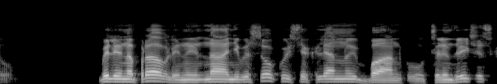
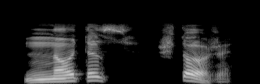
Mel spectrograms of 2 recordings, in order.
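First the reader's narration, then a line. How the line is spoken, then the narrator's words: Loud muttering, doctor. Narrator (Russian): Громко пробормотал доктор себе под нос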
